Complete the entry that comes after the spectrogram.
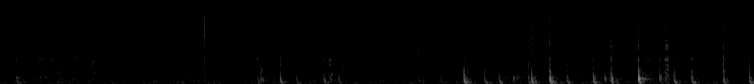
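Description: Fingertips tap and rub across the flat front face of a medium-sized printed cardboard retail box for a three-light bathroom vanity fixture, which appears to still hold the product. A soft, airy rubbing hiss opens the clip, followed by an irregular series of dull, low, hollow taps that die away almost instantly. The taps grow louder and more frequent toward the end, mixed with light scratchy brushing.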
